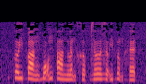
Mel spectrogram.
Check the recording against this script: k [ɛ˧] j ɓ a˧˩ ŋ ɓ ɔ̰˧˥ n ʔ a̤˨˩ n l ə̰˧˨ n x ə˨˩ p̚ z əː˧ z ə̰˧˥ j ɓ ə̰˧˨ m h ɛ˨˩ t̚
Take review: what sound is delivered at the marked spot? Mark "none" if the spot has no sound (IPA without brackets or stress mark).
ə˧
